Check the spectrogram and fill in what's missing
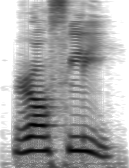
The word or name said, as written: रौसली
